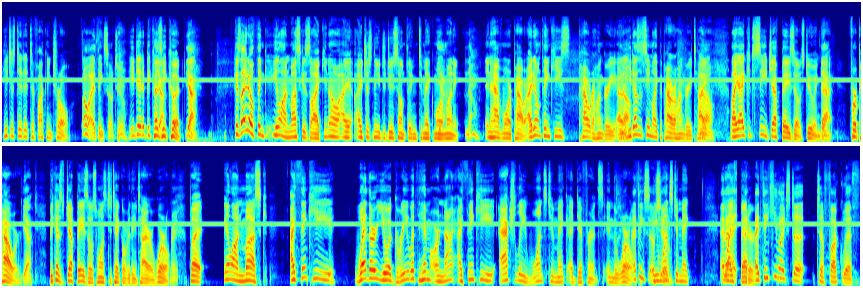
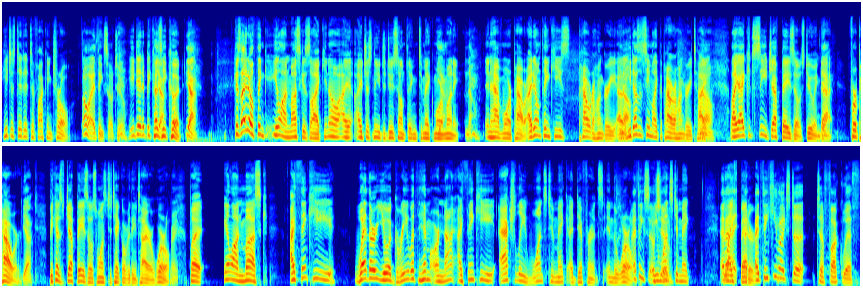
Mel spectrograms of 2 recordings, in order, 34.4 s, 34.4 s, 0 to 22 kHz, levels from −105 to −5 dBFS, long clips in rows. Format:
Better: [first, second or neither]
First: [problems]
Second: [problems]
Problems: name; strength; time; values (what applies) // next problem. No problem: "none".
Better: second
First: high-pitched whine; faint; throughout; 2 kHz, 20 dB below the speech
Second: none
